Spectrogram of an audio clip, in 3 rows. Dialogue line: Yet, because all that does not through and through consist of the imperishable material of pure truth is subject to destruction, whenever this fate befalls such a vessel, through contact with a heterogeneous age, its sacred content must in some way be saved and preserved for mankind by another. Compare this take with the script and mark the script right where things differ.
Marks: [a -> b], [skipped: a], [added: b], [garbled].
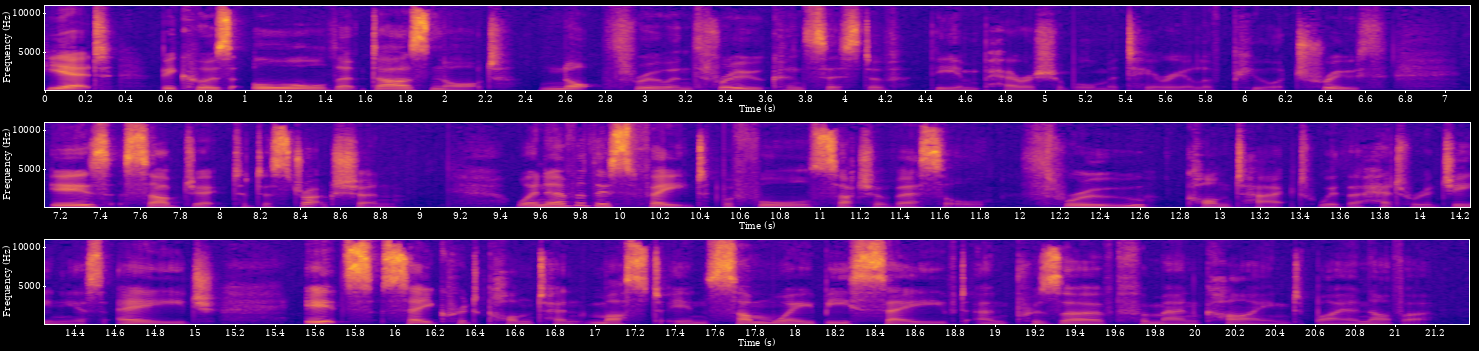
Yet, because all that does not [added: not] through and through consist of the imperishable material of pure truth is subject to destruction, whenever this fate befalls such a vessel, through contact with a heterogeneous age, its sacred content must in some way be saved and preserved for mankind by another.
